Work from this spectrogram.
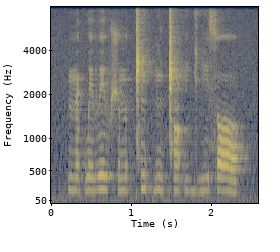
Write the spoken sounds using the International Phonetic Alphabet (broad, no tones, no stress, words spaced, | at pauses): mɛ̃ʔwevev ʃʊnʊǁĩʔ ɓĩǁɔ̃ʔiɡʱi sɔ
